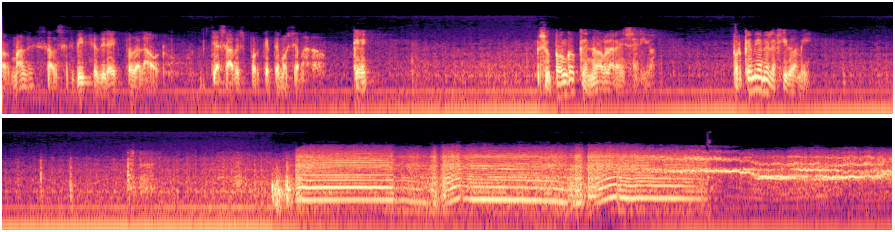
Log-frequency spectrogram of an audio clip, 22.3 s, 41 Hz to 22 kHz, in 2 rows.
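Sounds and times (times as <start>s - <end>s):
quiet rumbling: 0.0s - 15.2s
speech: 0.2s - 4.7s, 6.8s - 8.3s, 9.1s - 10.2s
car weighing nearly one ton skidding backward on locked wheels: 14.8s - 22.2s.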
